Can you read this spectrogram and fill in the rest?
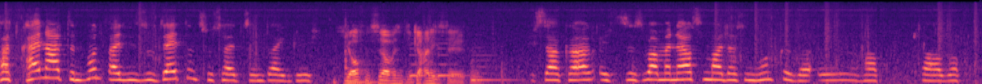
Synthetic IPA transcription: fastkʰaɪnɐhat̚d̥eːnɦʊntv̥aɪldiːzoːzɛltn̩t͡susaɪtz̥ɪntʔaɪɡŋ̩tlɪç | hiːɐaʊfd̥emsœɐvɐzɪntd̥iːɡa̰ːɐnɪçtz̥ɛ̰ltn̩ | ʔɪçz̥aːɡaɪd̥asv̥aːɐmaɪnʔeːɐstəsmaːldasɪçnhʊnt̚ɡ̥əz | ɦaːp | haːbə

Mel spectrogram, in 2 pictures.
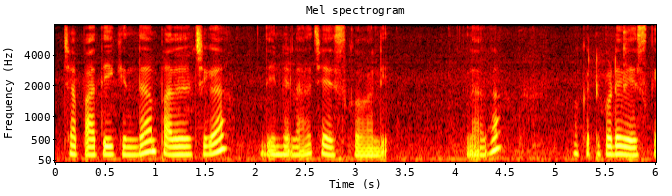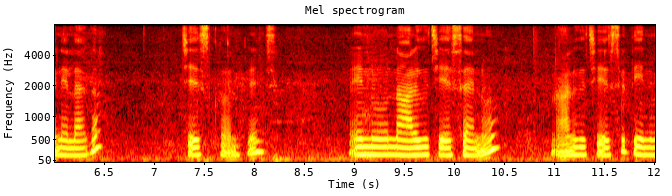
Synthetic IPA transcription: t͡ʃɐpːaːt̪iːkind̪apɐlɐlt͡ʃiɡaː | d̪iːnːilaːɡat͡ʃe̞ːsu̥kɔːʋaːlḭ | la̰ːɡaː | ɔkɐʈikuːɽaːʋe̞ːsu̥kɐnɛlaːɡaː | t͡ʃe̞ːsu̥kɔːʋa̰ːlipɾens | nʔḛːnunaːluɡut͡ʃɛːʃaːnu | nʔa̰ːluɡut͡ʃe̞̰ːsid̪iːni

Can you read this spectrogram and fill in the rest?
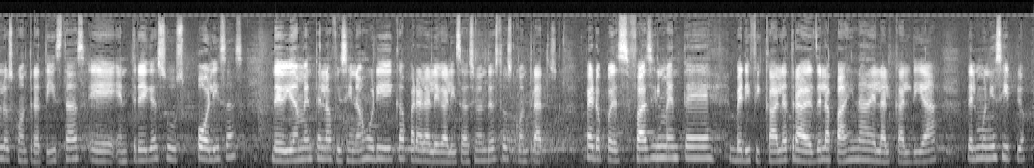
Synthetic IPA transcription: lo̞sko̞nt̪ɾat̪ist̪asent̪ɾe̞ɣe̞suspo̞lisas | d̪e̞βiðament̪enlaofisinaxuɾiðikapaɾalale̞ɣalisasjo̞nd̪e̞est̪o̞sko̞nt̪ɾat̪o̞̥spe̞ɾo̞pwe̞sfasilmẽ̞nt̪e̞βe̞ɾifikaβleat̪ɾaβe̞zd̪e̞lapaxinaðe̞laːlkald̪ia | ðe̞lmunisipjo̞

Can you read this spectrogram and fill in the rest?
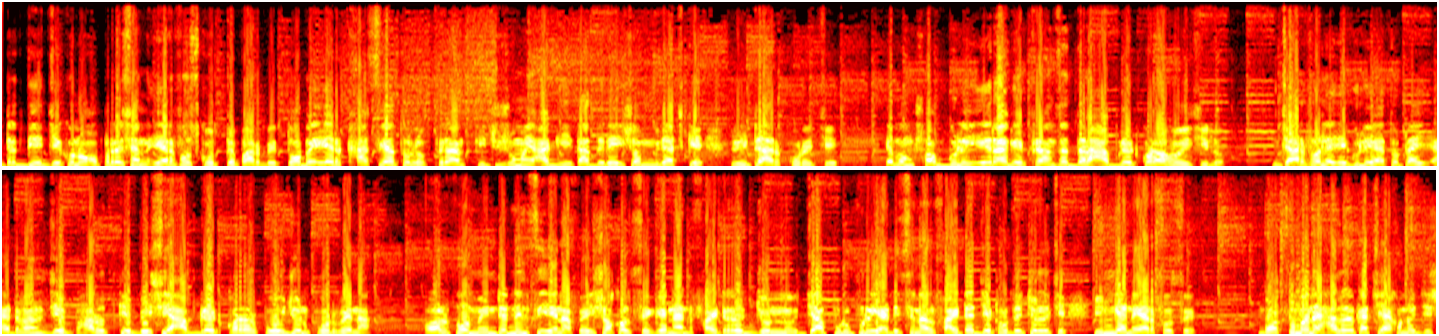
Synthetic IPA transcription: ʈaɾd̪ied͡ʑekonoɔpoɾeʃoneaɾpʰoskoɾt̪epaɾbet̪ɔbeeɾkʰasiat̪ɦolofʰɾanskit͡ɕʰuʃ̬ɔmɔeaɡejt̪ad̪eɾejʃɔbmiɾad͡ʑkeɾiʈajɾkoɾet͡ɕʰe | eboŋʃɔb̚ɡulieɾaɡefʰɾans̬eɾd̪aɾaap̚ɡɾeɖkɔɾaɦojet͡ɕʰilo | d͡ʑaɾfʰɔleeɡuliɛt̪oʈajɛɖbʱansd͡ʑebʱaɾot̪kebeʃiap̚ɡɾeɖkɔɾaɾpɾojod͡ʑonpoɾbena | ɔlpomejɳʈenensienafejʃɔkolsek̬enɖɦɛɳɖfʰajʈaɾeɾd͡ʑonːod͡ʑapuɾopuɾiɛɖiʃionalfʰajʈad͡ʑeʈɦot̪̬et͡ɕolet͡ɕʰeinɖijaneaɾpʰose | bɔɾt̪omaneɦaleɾkat͡ɕʰeɛkʰonod͡ʑe

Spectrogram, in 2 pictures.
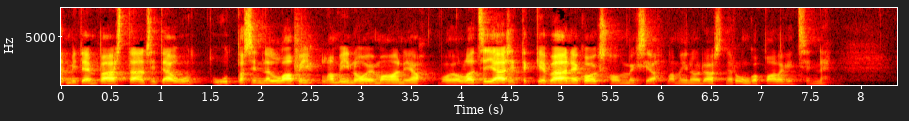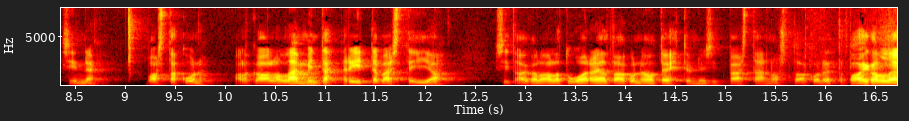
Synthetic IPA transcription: t̪mit̪empæːst̪æːnsit̪æuːtuːt̪ːɑsinːellɑpilɑminoimɑːnjɑʋoiolːɑet̪sejæːsit̪ːekkeʋæːnekoikshomːiksjɑlɑminoidɑːsi̥t̪neruŋkopɑlkit̪sinːe | sinːe | ʋɑ̰st̪ɑkun | ʔɑ̰lkɑːolːɑllæmːint̪æriːt̪ːæʋæst̪ijjɑ | sit̪ɑ̰ikɑlɑilːɑt̪uɔreːlt̪ɑːkunneont̪eht̪ynninsit̪̚pæːst̪æ̰ːnnost̪ɑːkonet̪ːɑpɑikɑlːe

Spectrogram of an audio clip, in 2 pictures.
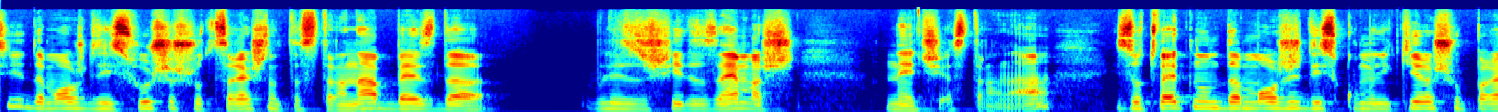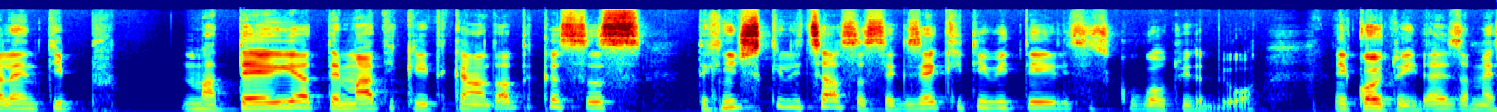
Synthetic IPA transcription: sid̪ɐmɔʒɛʒd̪ɐislˠuʃəʃot̪sɾɛʃnət̪əst̪ɾɐnabɛzd̪ɐ | vlizəʃid̪ɐzɛməʃ | nɛt͡ʃijə̰st̪ɾɐ̰na̰ | isoːt̪vɛt̪nod̪ɐmɔʒɛʒd̪ɐiskomunik̟iɾəʃopɾɛd̪ɛlɛnt̪ip | mɐt̪ɛɾijət̪ɛmat̪ikəit̪ɐ̥kanɐt̪at̪ə̥kəsəs | t̪ɛxnit͡ʃɛ̥skilit̪sasəsɛɡzɛkjut̪ivit̪ɛilisɐskoɡɔt̪ʊid̪ɐbḭlˠɔ̰ | nɐlikɔjt̪ʊid̪ɐɛzɐmɛ

